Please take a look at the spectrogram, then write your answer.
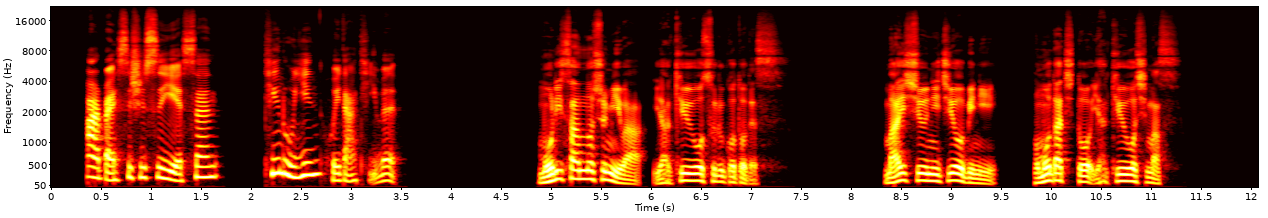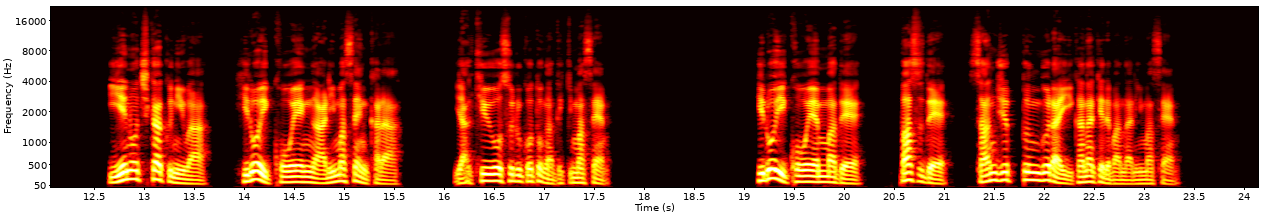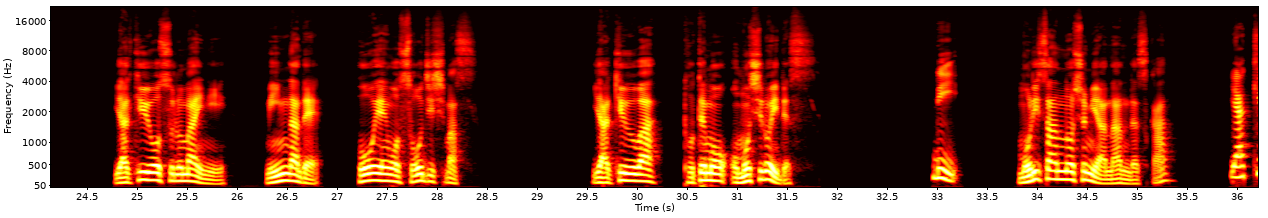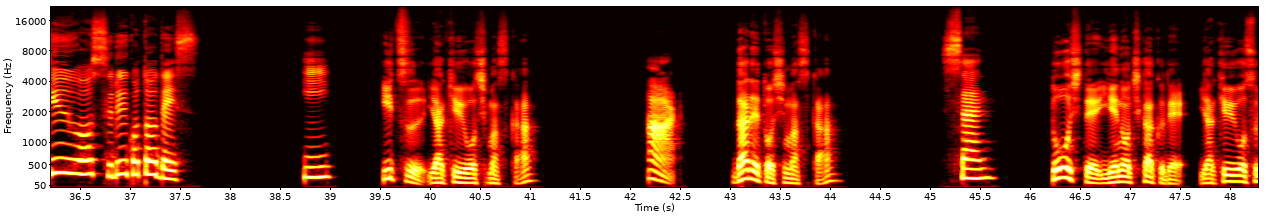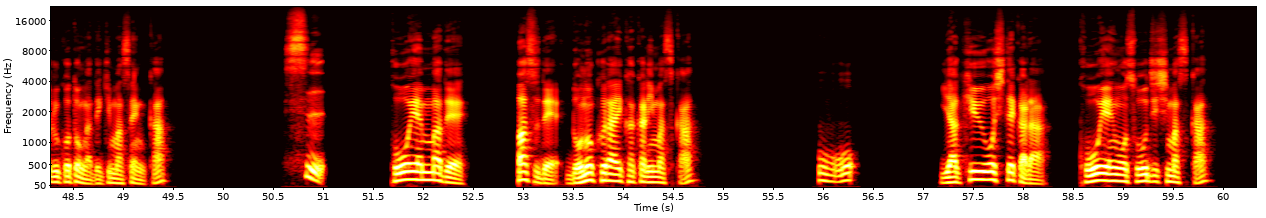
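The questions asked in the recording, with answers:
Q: いつ野球をしますか?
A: 毎週日曜日にします。

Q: 誰としますか?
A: 友達とします。

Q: どうして家の近くで野球をすることができませんか?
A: 家の近くには広い公園がありませんから。

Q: 公園までバスでどのくらいかかりますか?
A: 30分ぐらいかかります。

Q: 野球をしてから公園を掃除しますか?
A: いいえ、野球をする前に掃除します。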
